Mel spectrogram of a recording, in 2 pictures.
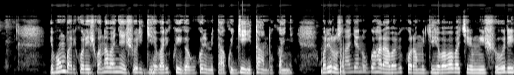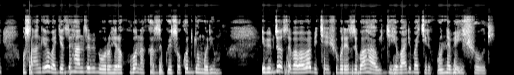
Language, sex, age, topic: Kinyarwanda, female, 18-24, education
